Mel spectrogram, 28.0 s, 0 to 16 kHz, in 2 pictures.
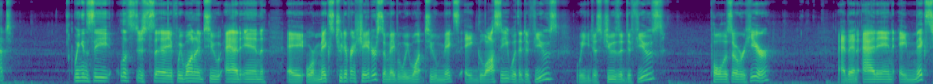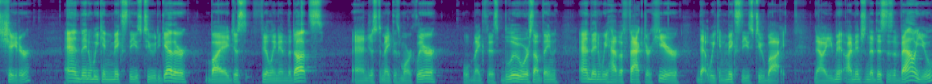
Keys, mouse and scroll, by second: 0.2 x, 0.4 shift+a, 9.6 middle click, 10.1 g, 11.2 click, 11.3-11.7 scroll down 3, 11.7 middle click, 11.9 g, 12.4 click, 12.6 shift+a, 15.1 g, 16.4 g, 16.9 click, 19.7 click, 23.5 click.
